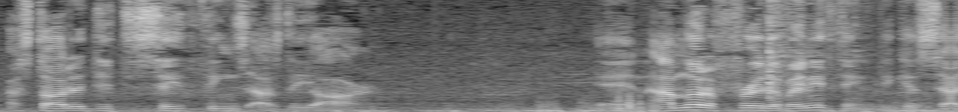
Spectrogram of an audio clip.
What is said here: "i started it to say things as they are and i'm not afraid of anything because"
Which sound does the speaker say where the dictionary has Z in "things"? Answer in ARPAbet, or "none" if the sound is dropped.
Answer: Z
